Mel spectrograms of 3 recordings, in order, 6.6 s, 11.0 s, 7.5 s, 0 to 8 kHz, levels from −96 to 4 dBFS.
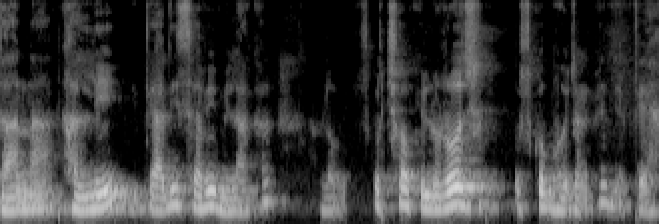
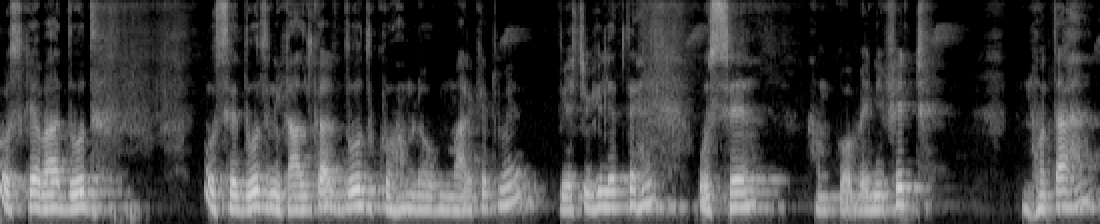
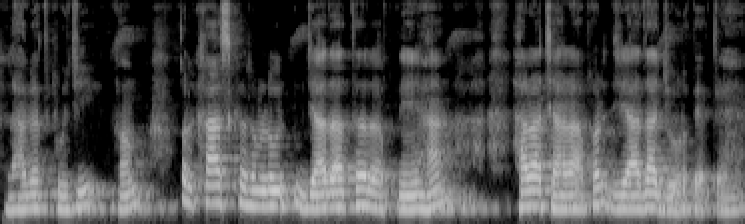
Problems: constant background noise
